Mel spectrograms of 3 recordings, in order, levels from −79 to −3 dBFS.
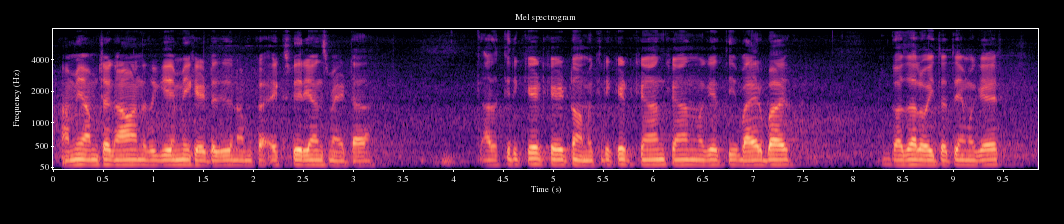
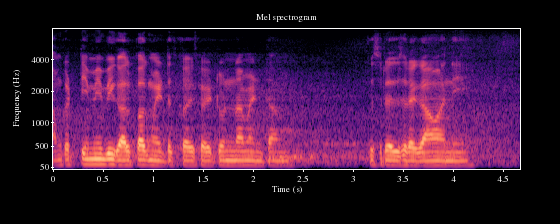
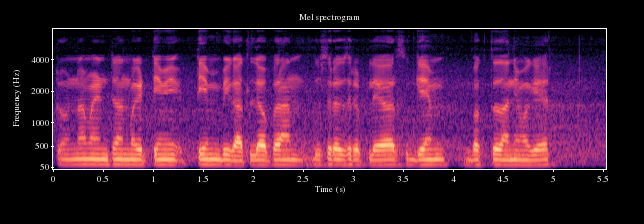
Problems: constant background noise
